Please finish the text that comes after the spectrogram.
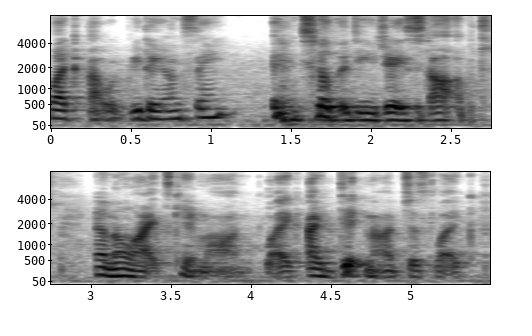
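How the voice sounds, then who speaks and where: A woman tells her own story in a casual, chatty way, stressing her points and checking in with listeners. Her pitch swoops all over, and her voice carries a gravelly fry. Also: animated, moderate pace, a little hiss or hum. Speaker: abuse survivor sharing her testimony. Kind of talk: casual personal testimony.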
